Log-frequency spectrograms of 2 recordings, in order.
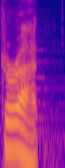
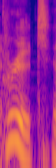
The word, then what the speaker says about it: Groot: It's pronounced Garot. – I think it's Garot. – It's pronounced Groot is what it is.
